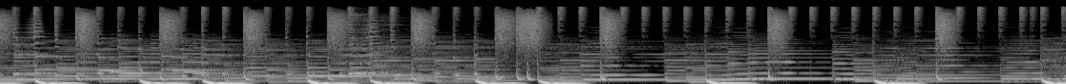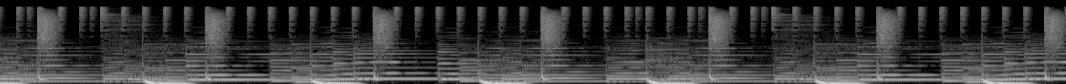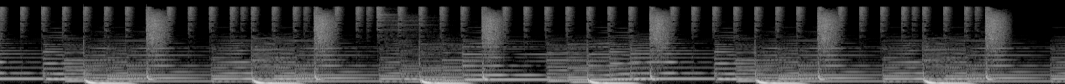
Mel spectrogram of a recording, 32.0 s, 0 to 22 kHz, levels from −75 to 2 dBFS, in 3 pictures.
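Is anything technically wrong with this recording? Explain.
No, nothing technically wrong can be heard here.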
